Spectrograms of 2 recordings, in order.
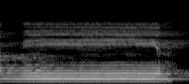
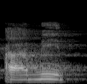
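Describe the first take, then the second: First: The vowel is drawn out long. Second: The vowel is kept short. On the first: This is how the congregation answers in prayer. "Biasanya panjang ya, panjang" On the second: This is how it is said after a personal supplication. "Ya yang pendek"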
